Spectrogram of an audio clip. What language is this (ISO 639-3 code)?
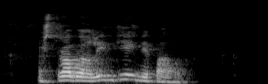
cat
